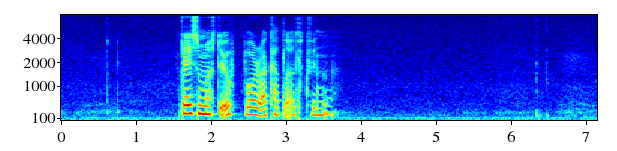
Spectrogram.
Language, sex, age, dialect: Faroese, female, 15-35, Suðurstreymoy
